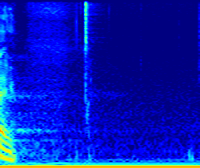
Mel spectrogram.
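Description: A quiet pause in the room, low steady hiss after a spoken word, with one short, sharp click a little under a second in.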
